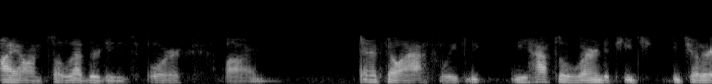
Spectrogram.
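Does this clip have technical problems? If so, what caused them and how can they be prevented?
Yes: tandem speech coding runs throughout. It sounds like three low-rate speech coders stacked, each re-coding the last one's damage, leaving rough, warbly audio with nothing above 3.7 kHz. Keeping the codec end to end with transcoder-free operation avoids it.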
